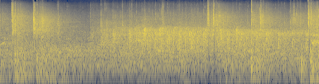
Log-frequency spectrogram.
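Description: Kendo exchange: bamboo shinai clacking and sharp stamping footfalls on a wooden floor, with long drawn-out kiai shouts from about two seconds in.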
